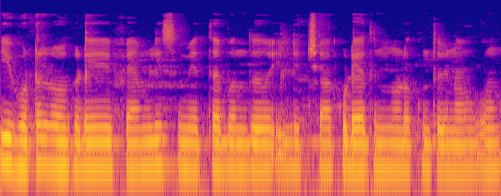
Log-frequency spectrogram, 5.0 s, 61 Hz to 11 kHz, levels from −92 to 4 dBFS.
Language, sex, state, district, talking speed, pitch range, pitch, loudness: Kannada, male, Karnataka, Belgaum, 145 wpm, 120-125 Hz, 125 Hz, -16 LUFS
